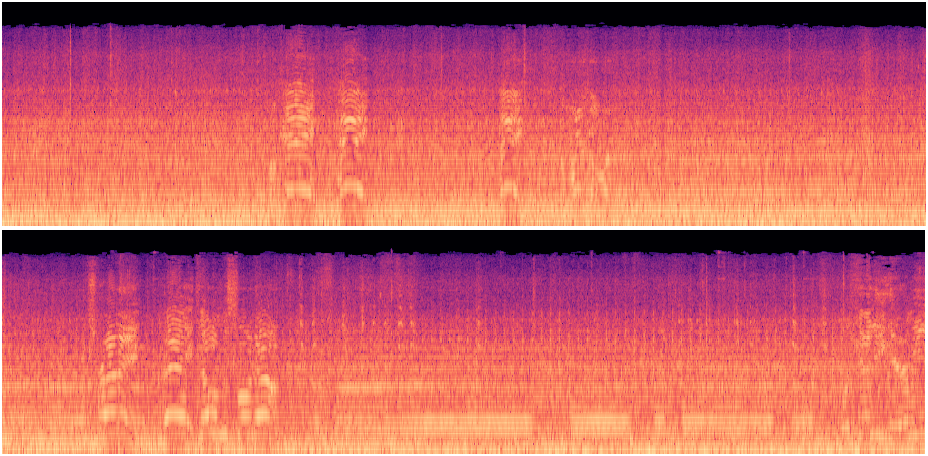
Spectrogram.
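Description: Engine noise during a tow-start of a Ford truck with water in its fuel: a loud, continuous low drone of vehicle engines under way, with a steady hum that stops about ten seconds in. Short shouts come through it, and near the end a steady two-note tone sounds in a few short blasts.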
